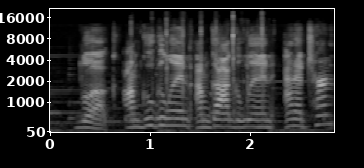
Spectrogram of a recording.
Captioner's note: keyboard buttons clicking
